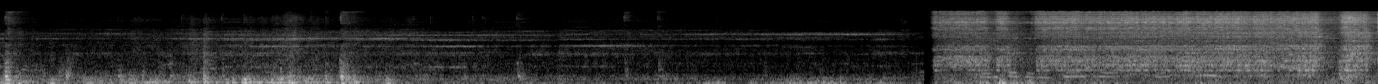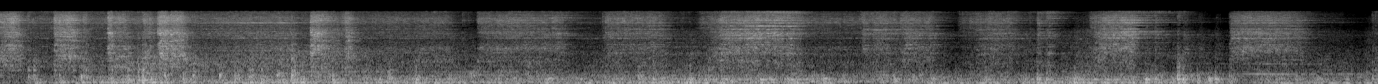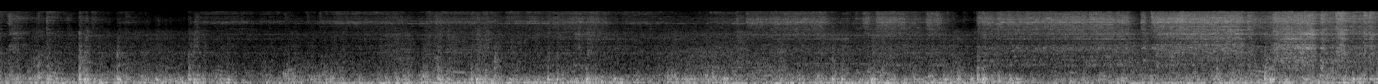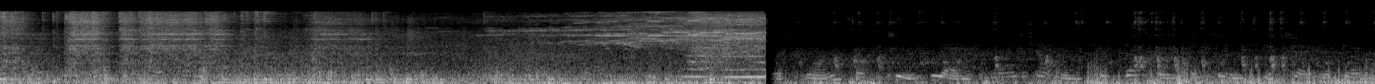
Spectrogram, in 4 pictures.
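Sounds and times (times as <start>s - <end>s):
wheels rumbling on rail: 0.0s - 55.0s
high-pitched wheel squeals: 0.2s - 10.7s, 46.1s - 49.0s.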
